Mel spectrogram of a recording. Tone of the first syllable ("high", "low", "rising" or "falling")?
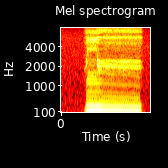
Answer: low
